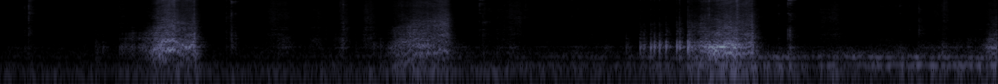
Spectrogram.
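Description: Long-nailed fingers work the metal pull of a green nylon zipper on a small floral canvas pouch, zipping it open and closed. Three bright, raspy zipping runs stand out, with soft ticks and handling noises between them and a faint rattling texture trailing off at the end.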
